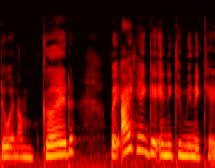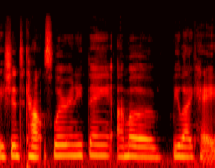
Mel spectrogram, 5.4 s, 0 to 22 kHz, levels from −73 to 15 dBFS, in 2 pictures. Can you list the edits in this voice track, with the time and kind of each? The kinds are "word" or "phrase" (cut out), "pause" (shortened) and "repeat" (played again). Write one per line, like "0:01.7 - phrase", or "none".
0:01.5 - word
0:03.0 - word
